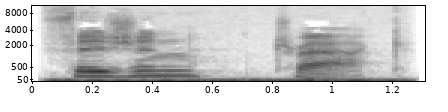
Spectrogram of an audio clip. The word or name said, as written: fission track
